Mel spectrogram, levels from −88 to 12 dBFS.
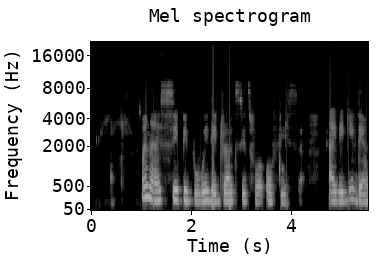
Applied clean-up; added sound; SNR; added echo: none; none; none; none.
